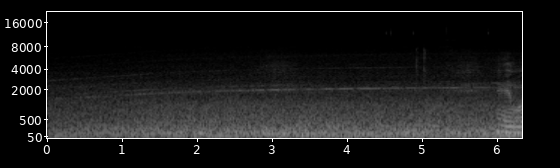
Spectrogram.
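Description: Airbus A320 engines in a flight simulator game, a steady low roar building slightly during the takeoff roll, growing louder at the end.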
